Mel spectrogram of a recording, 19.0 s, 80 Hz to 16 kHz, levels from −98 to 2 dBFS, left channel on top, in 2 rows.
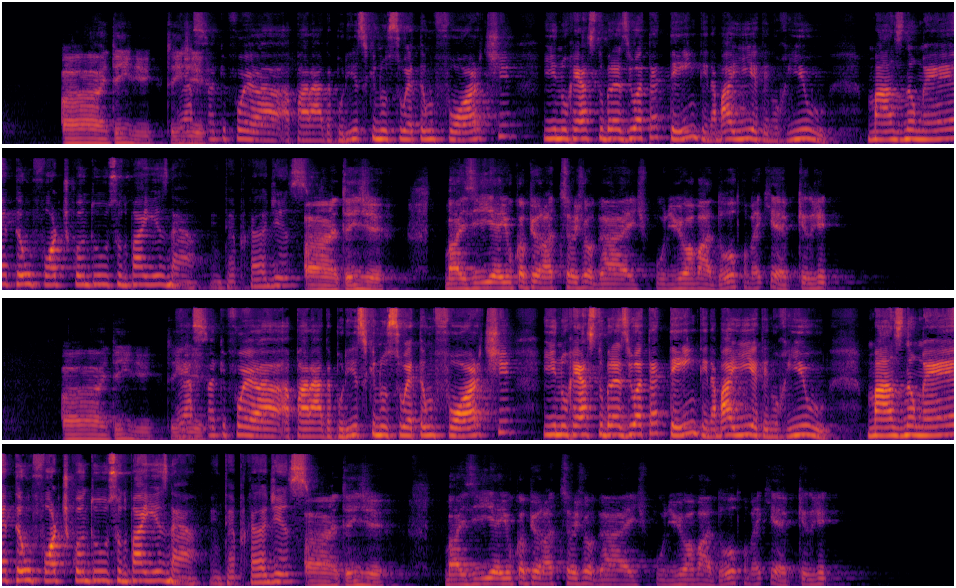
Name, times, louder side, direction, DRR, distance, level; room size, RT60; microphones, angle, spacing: voice 1, 0.6-2.1 12.5-17.8, left 3 dB, 30° left, 0.6 m, -43 dB
voice 2, 1.7-12.6, right 6 dB, 85° right, 0.6 m, -37 dB
29.0 x 12.0 x 3.3 m
head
